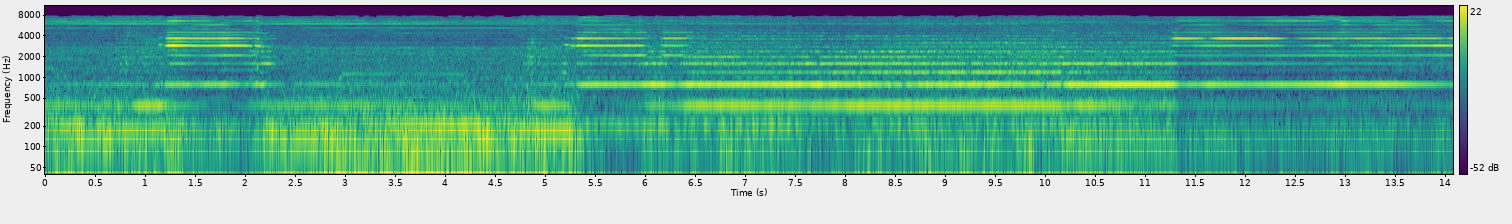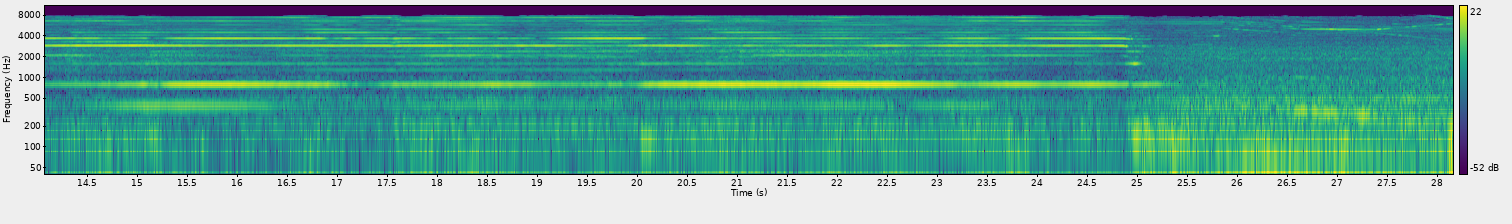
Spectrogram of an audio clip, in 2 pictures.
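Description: CNC router spindle running and cutting aluminium composite panel: a steady high whine of several pitched tones. The whine shifts a few times and falls away about 25 seconds in.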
